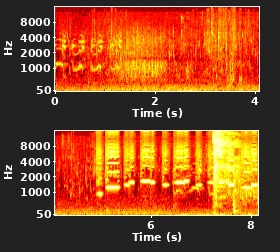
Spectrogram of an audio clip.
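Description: A whistle tune played in the video game The Longest Journey: a string of bright, clear whistled notes rising and falling in short phrases after a quieter murky stretch, ending on a sharp loud blast.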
